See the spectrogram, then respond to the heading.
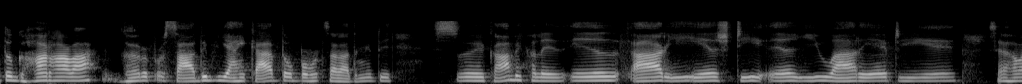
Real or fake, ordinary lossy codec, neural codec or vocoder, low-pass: fake; none; codec, 16 kHz, 1 kbps, X-Codec, HuBERT features, trained on LibriSpeech; none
